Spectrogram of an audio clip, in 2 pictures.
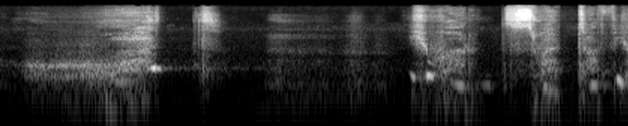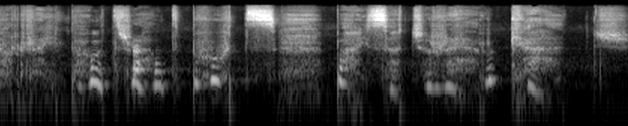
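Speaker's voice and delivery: spoken through a laugh. Narrator reads Astrid's line to Harald, laughing. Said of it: "she laughed".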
